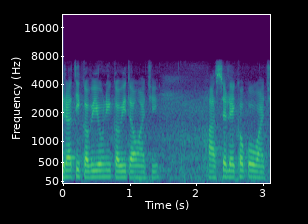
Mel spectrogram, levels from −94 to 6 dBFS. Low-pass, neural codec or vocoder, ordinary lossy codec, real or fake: 7.2 kHz; none; none; real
